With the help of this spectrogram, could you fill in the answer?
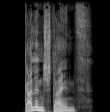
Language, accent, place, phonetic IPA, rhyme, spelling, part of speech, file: German, Germany, Berlin, [ˈɡalənˌʃtaɪ̯ns], -alənʃtaɪ̯ns, Gallensteins, noun, De-Gallensteins.ogg
- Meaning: genitive singular of Gallenstein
